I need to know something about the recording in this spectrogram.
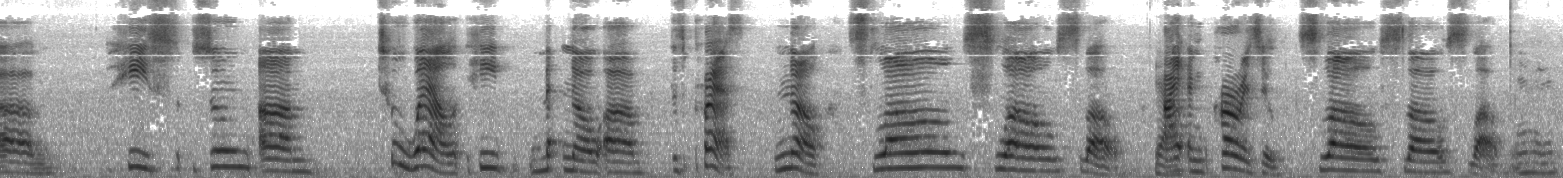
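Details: Non-fluent aphasia in an adult female stroke survivor, present for about one and a half years.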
